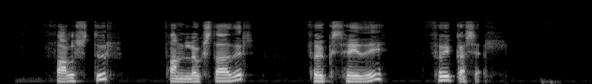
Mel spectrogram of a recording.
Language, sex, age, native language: Icelandic, male, 20-29, Icelandic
